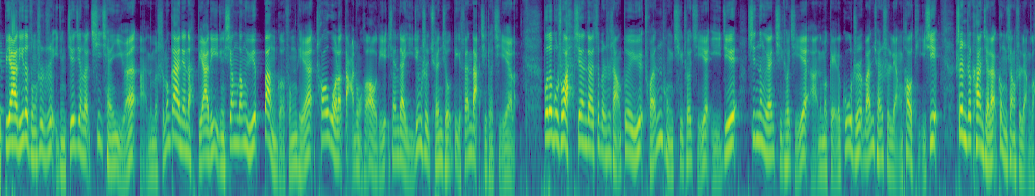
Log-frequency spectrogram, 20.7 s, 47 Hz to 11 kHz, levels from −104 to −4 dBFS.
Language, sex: Chinese, male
